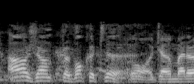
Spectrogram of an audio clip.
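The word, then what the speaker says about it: agent provocateur: They would persevere send in uh well probably you wouldn't know the term and agent provocator. S amazing karate. The pronunciation however is arjant provocator.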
